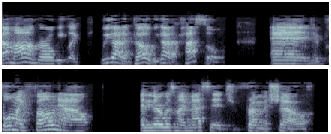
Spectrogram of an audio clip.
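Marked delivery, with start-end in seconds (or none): 0.0-3.0 urgent, hurried, self-encouraging pep-talk tone. Retelling a pep talk to oneself at mile fifty-five: retelling yelling at oneself. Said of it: "now I'm yelling at myself".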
